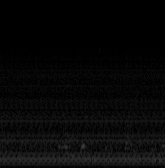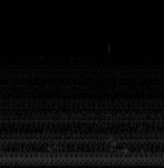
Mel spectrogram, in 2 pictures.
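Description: Near silence: a faint, steady electrical hum, with one tiny click near the end.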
